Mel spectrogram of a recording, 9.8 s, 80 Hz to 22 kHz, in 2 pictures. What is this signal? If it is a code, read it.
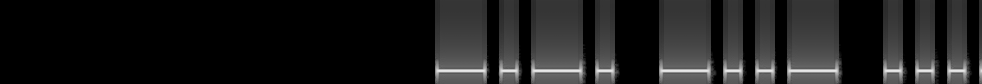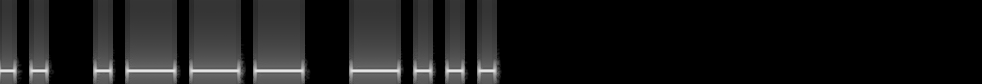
Morse code, heard as a keyed tone, about 15 wpm, 700 Hz. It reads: CX5JB
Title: DXCC-100 Call Signs - 5 Characters - Repeated 3x - 15wpm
